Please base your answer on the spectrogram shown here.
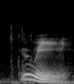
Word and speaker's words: GUI: I need to create a new Java project gooey Tick Tac Toe graphical user interface I pronounce it gooey because that makes it funny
